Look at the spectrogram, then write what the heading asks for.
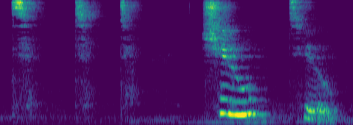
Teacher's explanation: É como o T do português, só que ele tem um arzinho ali saindo na frente. O arzinho disputa com o contato que acontece da língua com a parte de trás dos dentes.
